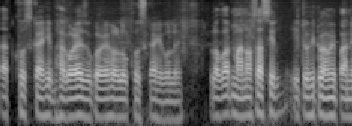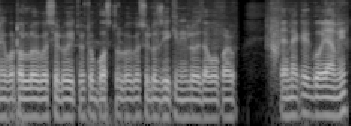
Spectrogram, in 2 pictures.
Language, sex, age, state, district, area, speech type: Assamese, male, 45-60, Assam, Charaideo, rural, spontaneous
